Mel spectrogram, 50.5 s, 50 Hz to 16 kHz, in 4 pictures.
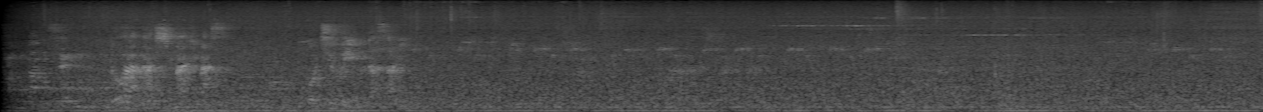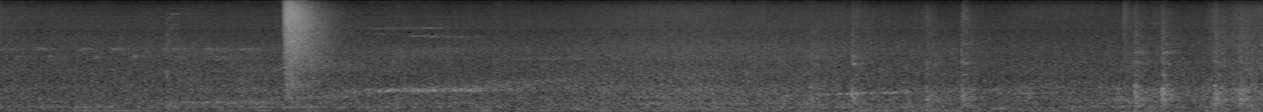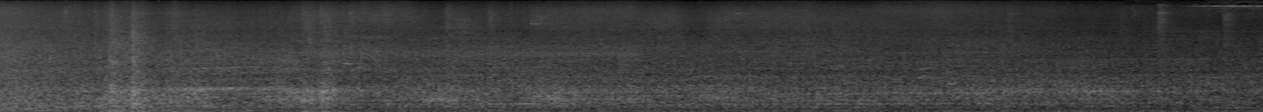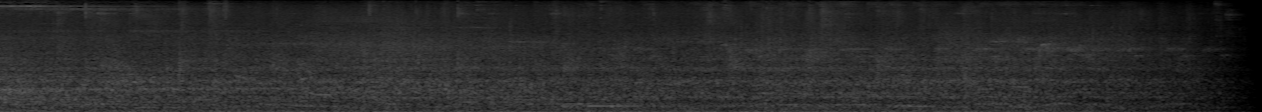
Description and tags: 0403 Subway station
Information from speakers in japanese in Akihabara Station. Subway coming, subway rail. Advertising in the background. Bird alarm.
20120807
